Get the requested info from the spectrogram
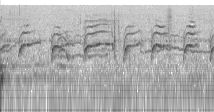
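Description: Newborn Chinese Crested puppy squeaking and whimpering during bottle-feeding: a string of short, high, thin cries, each rising and then falling in pitch, about three a second.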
